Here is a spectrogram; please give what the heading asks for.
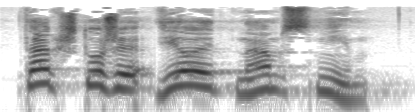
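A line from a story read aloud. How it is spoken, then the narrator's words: Plain question, father. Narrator (Russian): спросил папа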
